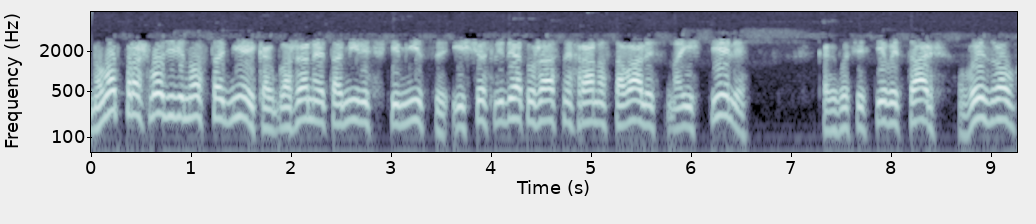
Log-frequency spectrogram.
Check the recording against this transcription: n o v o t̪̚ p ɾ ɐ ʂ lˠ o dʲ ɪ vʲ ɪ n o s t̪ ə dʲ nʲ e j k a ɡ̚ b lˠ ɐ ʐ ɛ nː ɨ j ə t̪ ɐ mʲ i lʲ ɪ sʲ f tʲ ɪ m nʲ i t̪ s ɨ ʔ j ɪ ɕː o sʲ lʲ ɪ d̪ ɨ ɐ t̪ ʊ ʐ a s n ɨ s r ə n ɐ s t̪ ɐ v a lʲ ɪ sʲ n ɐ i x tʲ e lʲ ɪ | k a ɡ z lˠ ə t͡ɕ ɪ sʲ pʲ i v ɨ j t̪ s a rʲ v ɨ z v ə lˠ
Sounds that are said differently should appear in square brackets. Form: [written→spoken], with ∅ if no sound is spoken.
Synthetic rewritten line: n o v o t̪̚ p ɾ ɐ ʂ lˠ o dʲ ɪ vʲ ɪ n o s t̪ ə dʲ nʲ e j k a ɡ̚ b lˠ ɐ ʐ ɛ nː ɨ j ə t̪ ɐ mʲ i lʲ ɪ sʲ f tʲ ɪ m nʲ i t̪ s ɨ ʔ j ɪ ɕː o sʲ lʲ ɪ d̪ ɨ ɐ t̪ ʊ ʐ a s n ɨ [s→x] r [ə→a] n ɐ s t̪ ɐ v a lʲ ɪ sʲ n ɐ i x tʲ e lʲ ɪ | k a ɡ z lˠ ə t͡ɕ ɪ sʲ [pʲ→tʲ] i v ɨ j t̪ s a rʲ v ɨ z v ə lˠ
